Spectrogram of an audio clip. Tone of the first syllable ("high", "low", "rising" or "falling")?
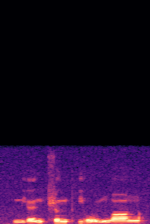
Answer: rising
